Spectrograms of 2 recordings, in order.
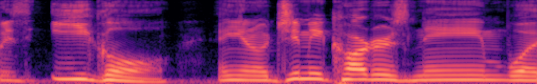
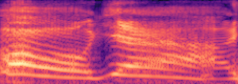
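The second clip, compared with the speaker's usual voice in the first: mock giddy, overjoyed, high and loud cry; 9 semitones higher, 10 dB louder than usual. Retelling how a candidate reacted to a low five on stage: imitating someone stoked out of his mind. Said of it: "he was so stoked out of his mind".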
